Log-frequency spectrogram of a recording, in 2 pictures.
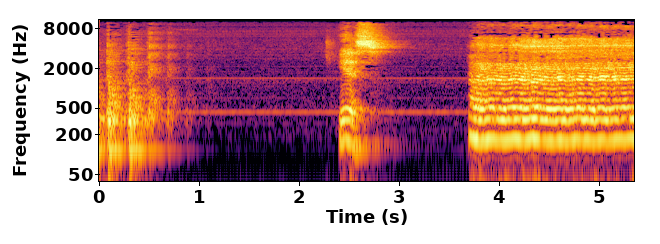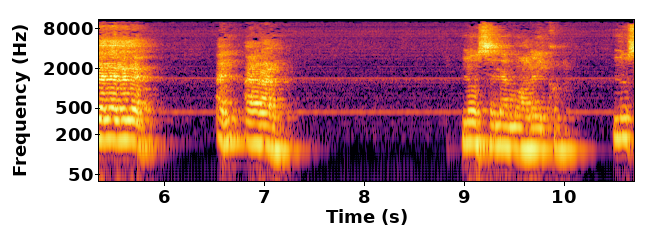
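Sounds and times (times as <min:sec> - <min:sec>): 
firm knocking on a door: 0:00.0 - 0:00.9
speech: 0:02.4 - 0:02.9, 0:03.7 - 0:07.3, 0:09.0 - 0:10.7.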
